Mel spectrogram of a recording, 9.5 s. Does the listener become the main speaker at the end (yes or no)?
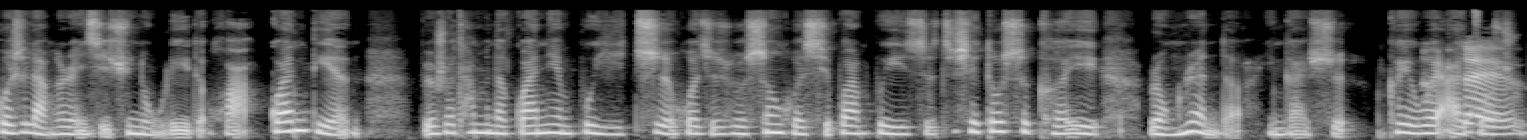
yes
